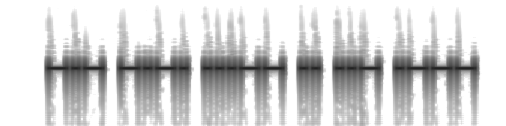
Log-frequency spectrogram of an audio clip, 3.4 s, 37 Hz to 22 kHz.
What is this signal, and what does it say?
Morse code, heard as a keyed tone, about 29 wpm, 700 Hz. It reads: KC3IUJ
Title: USA Call Signs - 4x Character Spacing - 30wpm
